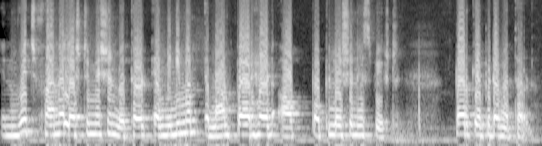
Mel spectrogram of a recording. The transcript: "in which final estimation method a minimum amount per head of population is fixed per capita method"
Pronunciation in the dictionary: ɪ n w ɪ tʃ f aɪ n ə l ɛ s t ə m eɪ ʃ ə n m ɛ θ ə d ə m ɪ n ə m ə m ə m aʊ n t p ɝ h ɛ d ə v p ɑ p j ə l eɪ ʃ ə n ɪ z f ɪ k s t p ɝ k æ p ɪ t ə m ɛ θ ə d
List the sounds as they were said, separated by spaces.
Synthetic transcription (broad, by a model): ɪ n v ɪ tʃ f aɪ n ə l ɛ s t ə m eɪ ʃ ə n m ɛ t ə d ə m ɪ n ə m ə m ə m aʊ n t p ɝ h ɛ d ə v p ɑ p j ə l eɪ ʃ ə n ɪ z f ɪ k t p ɝ k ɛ p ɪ t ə m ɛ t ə d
